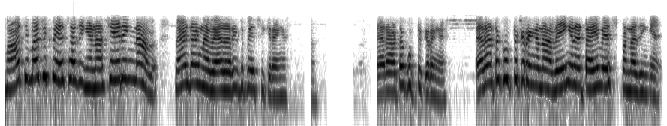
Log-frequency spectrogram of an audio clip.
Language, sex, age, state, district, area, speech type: Tamil, female, 30-45, Tamil Nadu, Coimbatore, rural, conversation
